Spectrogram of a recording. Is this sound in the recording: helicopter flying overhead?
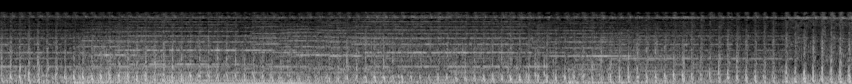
yes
